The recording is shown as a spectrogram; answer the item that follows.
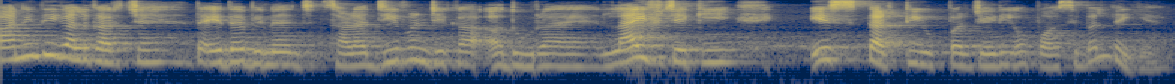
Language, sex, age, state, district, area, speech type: Dogri, female, 30-45, Jammu and Kashmir, Udhampur, rural, spontaneous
